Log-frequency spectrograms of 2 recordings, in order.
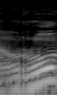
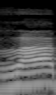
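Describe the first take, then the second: First: The vowel is a rounded o sound. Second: The vowel is a thin, light a sound. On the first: "रो ओंठों को गोल नहीं करना, रो भी नहीं पढ़ना" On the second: "रा भी नहीं पढ़ना"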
